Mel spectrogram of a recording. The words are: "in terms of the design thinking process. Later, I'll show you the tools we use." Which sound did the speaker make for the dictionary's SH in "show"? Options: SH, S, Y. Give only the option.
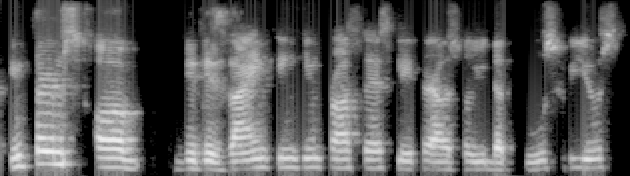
S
